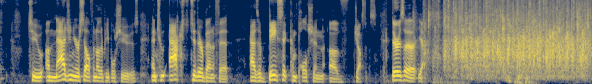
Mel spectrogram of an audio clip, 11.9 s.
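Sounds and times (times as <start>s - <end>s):
speech: 0.6s - 8.9s
audience applause: 8.3s - 11.8s.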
